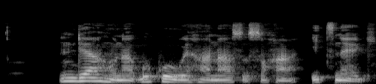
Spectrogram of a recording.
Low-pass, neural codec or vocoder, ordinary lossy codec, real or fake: 7.2 kHz; none; none; real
